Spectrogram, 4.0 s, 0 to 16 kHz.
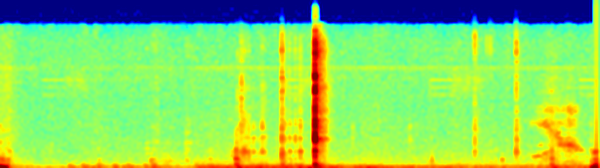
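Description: Quiet handling noise of heat shrink tubing being slid onto the wires of an XT60 connector, with a few small clicks and one sharp click about two seconds in.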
